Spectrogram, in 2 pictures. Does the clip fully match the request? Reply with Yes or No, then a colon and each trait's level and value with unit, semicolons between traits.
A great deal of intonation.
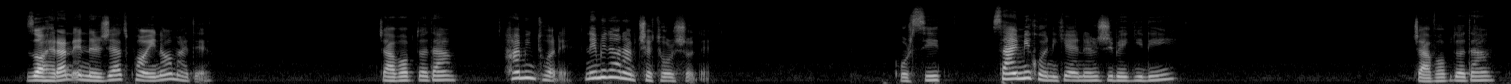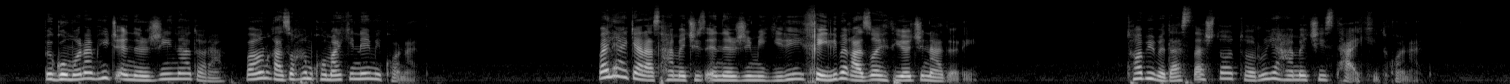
Yes: wide, 7.5 semitones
